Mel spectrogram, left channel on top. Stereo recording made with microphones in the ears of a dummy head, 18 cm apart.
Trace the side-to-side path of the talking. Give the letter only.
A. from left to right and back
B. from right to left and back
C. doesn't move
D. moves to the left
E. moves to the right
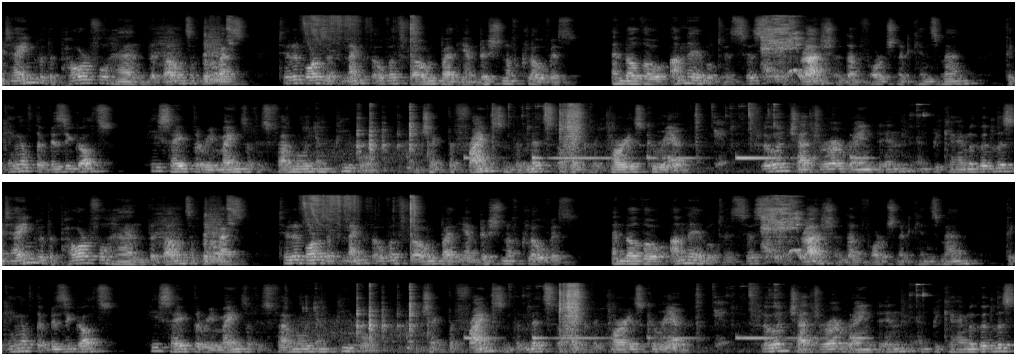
B.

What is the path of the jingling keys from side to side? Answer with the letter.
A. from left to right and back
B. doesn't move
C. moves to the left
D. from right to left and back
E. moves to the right
D.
